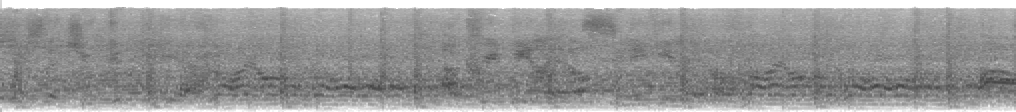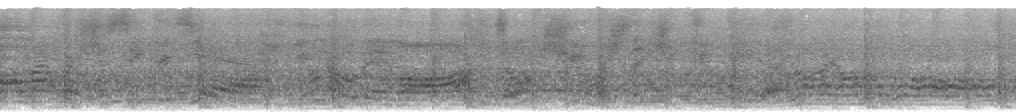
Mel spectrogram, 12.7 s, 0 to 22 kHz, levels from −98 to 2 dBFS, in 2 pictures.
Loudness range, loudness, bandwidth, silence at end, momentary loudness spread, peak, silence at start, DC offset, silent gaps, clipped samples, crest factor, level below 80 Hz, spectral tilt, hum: 1 LU; -28 LUFS; 16 kHz; 0 s; 4 LU; -16 dBFS; 0 s; under 0.1%; none; under 0.1%; 14 dB; under -90 dBFS; 3 dB/octave; none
